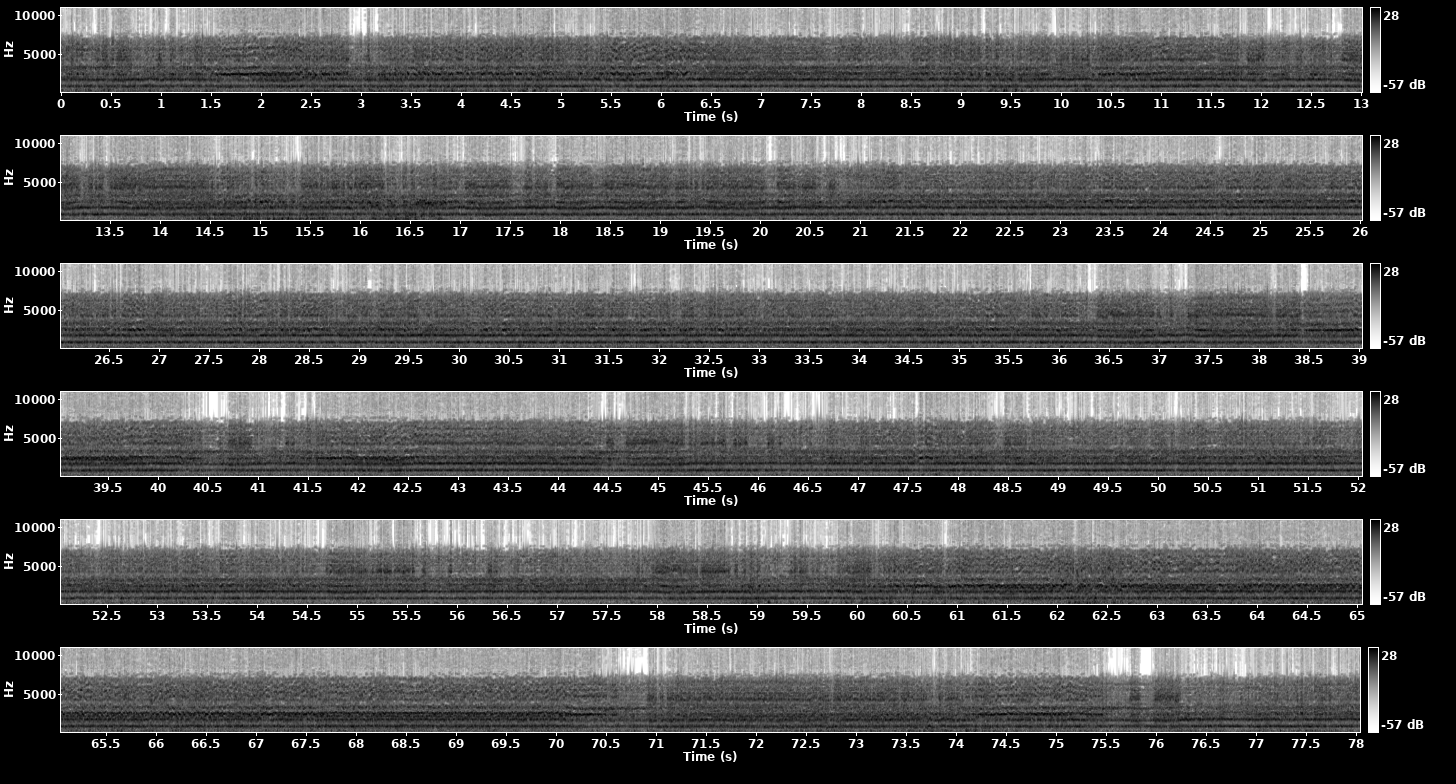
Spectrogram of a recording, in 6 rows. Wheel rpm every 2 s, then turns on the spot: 220, 230, 230, 230, 230, 230, 230, 220, 220, 220, 230, 230, 230, 230, 230, 240, 230, 230, 220, 220, 220, 220, 220, 240, 230, 230, 240, 230, 230, 230, 210, 210, 210, 200, 210, 210, 200, 210, 230.
none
